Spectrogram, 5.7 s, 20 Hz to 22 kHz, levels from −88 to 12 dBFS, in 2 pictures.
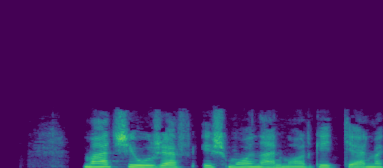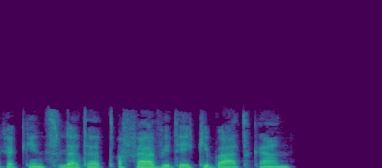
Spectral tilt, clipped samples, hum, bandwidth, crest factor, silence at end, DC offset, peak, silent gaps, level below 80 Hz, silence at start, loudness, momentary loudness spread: -5 dB/octave; under 0.1%; none; 8 kHz; 18 dB; 0.7 s; under 0.1%; -2 dBFS; none; -60 dBFS; 0.65 s; -20 LUFS; 10 LU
